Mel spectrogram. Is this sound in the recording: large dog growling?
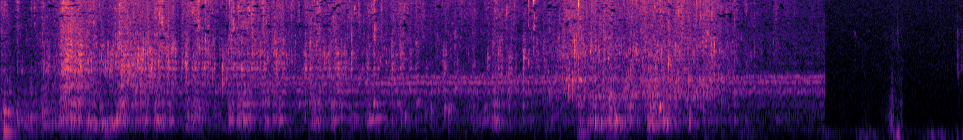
no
